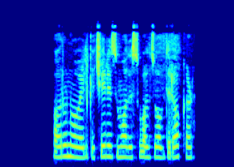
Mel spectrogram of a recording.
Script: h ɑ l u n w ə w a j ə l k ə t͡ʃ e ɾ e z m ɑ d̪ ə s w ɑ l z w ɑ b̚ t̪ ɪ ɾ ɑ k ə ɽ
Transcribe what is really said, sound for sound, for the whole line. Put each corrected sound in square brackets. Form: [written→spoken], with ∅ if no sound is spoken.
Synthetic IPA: h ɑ [l→ɾ] u n w ə w a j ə l k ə t͡ʃ e ɾ e z m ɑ d̪ ə s w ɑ l z w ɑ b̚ [t̪→d̪] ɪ ɾ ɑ k ə ɽ

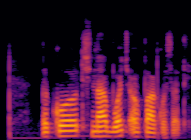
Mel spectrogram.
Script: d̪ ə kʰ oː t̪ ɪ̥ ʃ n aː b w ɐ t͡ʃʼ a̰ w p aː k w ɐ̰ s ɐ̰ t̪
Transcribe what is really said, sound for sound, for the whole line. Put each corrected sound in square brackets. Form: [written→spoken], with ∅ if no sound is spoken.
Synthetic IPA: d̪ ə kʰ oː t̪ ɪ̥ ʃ n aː b w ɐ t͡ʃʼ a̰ w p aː k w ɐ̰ s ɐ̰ t̪

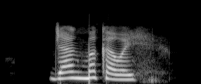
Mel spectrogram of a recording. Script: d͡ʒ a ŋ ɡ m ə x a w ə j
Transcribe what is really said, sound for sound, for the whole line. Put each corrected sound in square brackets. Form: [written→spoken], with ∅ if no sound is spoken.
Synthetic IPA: d͡ʒ a ŋ ɡ m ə [x→k] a w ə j

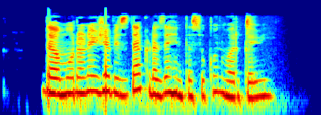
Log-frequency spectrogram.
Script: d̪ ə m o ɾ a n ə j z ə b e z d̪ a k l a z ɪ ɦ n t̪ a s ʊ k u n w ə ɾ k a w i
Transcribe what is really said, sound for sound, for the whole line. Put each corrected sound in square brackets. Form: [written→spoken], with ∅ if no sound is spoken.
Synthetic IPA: d̪ ə m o ɾ a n ə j [z→ʒ] ə b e z d̪ a k [l→ɽ] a z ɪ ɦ n t̪ a s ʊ k u n w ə ɾ k a w i

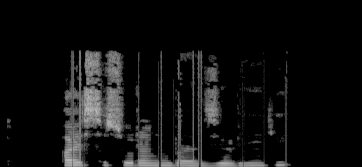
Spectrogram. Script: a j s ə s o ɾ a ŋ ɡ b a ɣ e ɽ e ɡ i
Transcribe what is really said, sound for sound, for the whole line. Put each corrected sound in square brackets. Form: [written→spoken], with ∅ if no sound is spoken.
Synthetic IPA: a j s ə s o ɾ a ŋ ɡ b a [ɣ→z] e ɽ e ɡ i

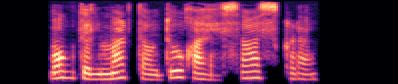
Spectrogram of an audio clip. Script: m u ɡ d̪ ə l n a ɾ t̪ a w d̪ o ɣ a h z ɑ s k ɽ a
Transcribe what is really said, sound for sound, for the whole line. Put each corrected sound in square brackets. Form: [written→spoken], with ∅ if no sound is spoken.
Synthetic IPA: m u ɡ d̪ ə l [n→m] a ɾ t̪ a w d̪ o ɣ a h [z→s] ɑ s k ɽ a

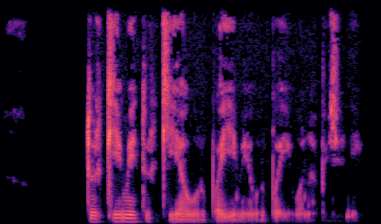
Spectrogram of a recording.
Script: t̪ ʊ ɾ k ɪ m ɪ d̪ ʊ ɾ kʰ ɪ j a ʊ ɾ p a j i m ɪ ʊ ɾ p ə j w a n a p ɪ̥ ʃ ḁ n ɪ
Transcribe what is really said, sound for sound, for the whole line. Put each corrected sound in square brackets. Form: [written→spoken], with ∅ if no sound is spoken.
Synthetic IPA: t̪ ʊ ɾ k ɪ m ɪ [d̪→t̪] ʊ ɾ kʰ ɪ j a ʊ ɾ p a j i m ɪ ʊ ɾ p [ə→a] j w a n a p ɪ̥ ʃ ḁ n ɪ

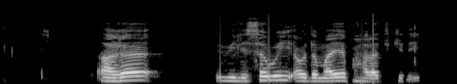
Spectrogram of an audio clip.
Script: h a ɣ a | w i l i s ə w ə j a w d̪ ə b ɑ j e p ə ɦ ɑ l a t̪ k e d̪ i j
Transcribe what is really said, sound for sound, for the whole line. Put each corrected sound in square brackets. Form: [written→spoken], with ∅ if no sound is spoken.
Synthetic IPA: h a ɣ a | w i l i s ə w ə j a w d̪ ə [b→m] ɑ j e p ə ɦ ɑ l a t̪ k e d̪ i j

